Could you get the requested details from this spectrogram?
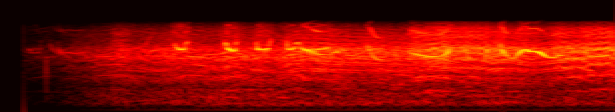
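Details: King penguin colony of at least half a million birds at Salisbury Plain, Falkland Islands, on a sunny day. Overlapping trumpeting, warbling calls swell out of silence into a dense, continuous din.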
